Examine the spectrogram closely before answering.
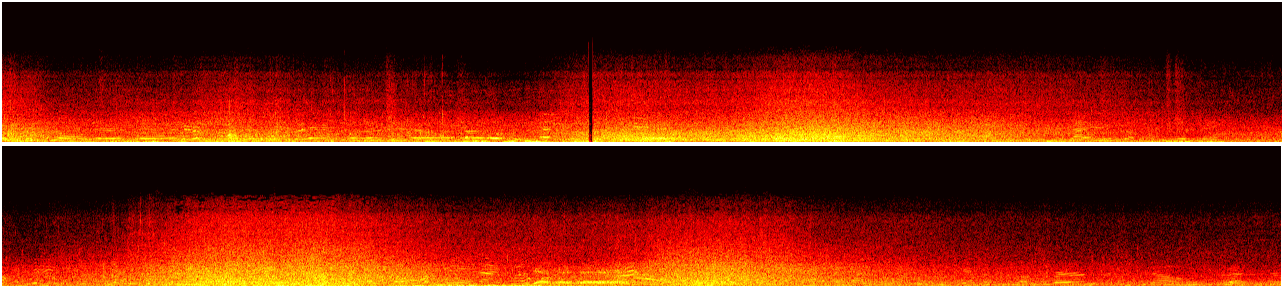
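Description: Small waves wash gently onto a sandy shore in slow surges.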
